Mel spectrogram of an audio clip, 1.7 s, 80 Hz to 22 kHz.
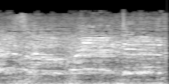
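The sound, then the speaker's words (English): A large crowd at Game 4 of the World Series in Atlanta chants "Let's go, Brandon!" in unison, a loud, dense roar of many voices rising and falling in a steady rhythmic cadence, with no single voice standing out. “Trump even got a chuckle when the crowd started chanting, "Let's go, Brandon!"”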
